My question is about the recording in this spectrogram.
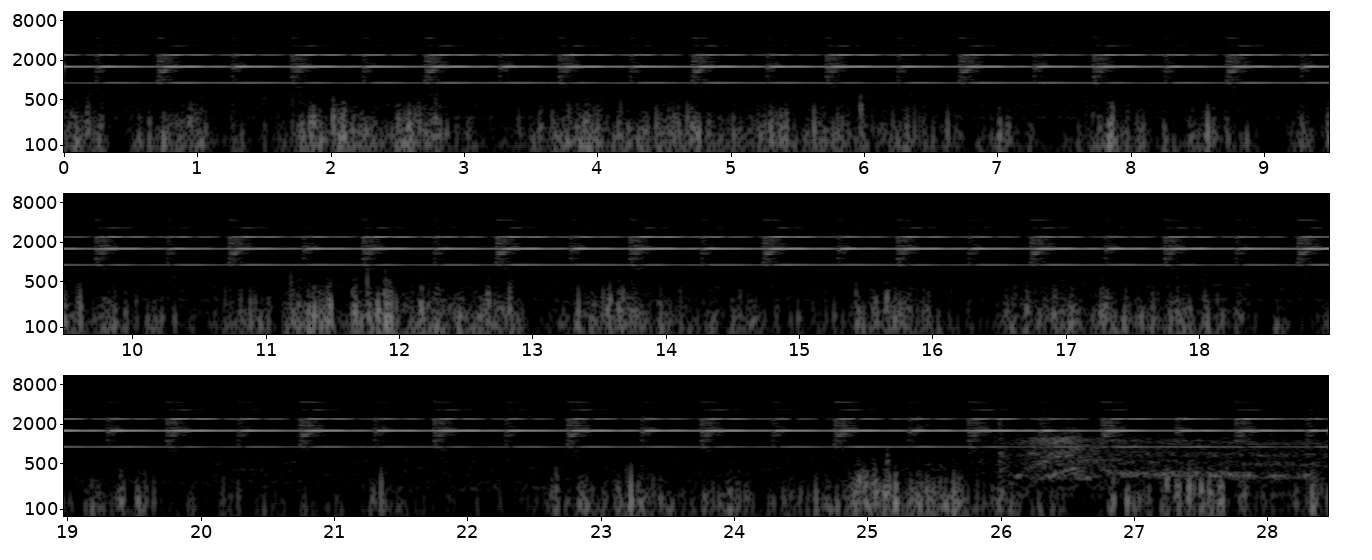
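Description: Railway level crossing warning bell ringing in rapid, even strikes, about two and a half a second, with a low uneven rumble beneath it. The bell is sounding because a train is due. A brief wavering tone joins in near the end.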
